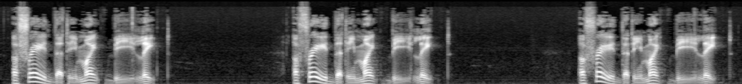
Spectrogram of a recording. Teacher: the emphasized content words are afraid might and late in other words that he and b are unstressed spoken lightly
